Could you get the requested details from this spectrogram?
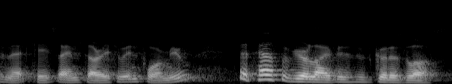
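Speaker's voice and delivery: normal talking voice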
